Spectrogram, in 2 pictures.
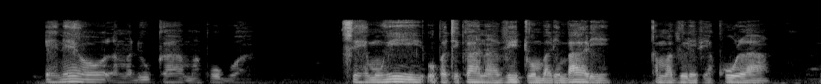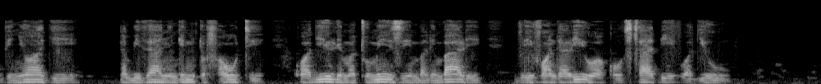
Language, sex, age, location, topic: Swahili, male, 18-24, Dar es Salaam, finance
